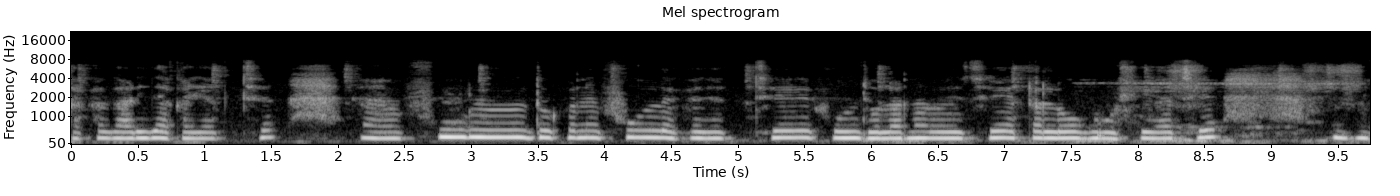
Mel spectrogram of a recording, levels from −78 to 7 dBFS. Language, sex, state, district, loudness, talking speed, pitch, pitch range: Bengali, female, West Bengal, Malda, -13 LUFS, 105 wpm, 225 Hz, 215-235 Hz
